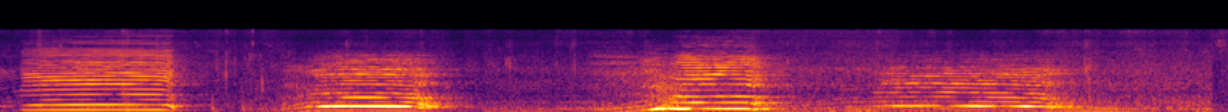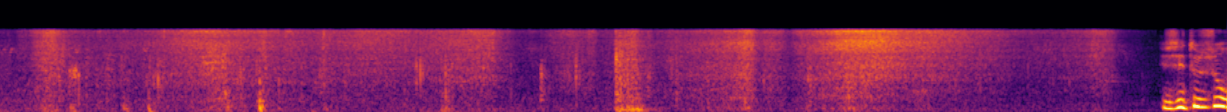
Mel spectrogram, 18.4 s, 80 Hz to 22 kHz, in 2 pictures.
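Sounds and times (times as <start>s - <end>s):
speech: 0.2s - 0.4s, 18.0s - 18.4s
cows mooing on a farm in the Normandy countryside: 2.1s - 8.7s.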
